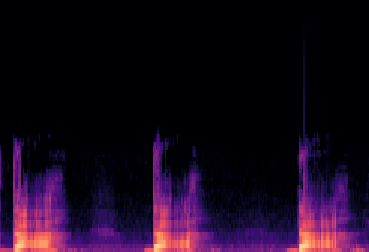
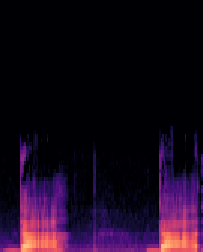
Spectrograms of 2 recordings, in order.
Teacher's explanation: it's a rising broken tone with a glal stop da da now what does it mean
